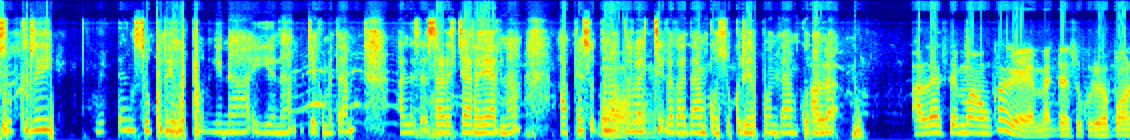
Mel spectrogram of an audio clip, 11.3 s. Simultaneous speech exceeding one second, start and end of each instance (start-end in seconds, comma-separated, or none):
none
